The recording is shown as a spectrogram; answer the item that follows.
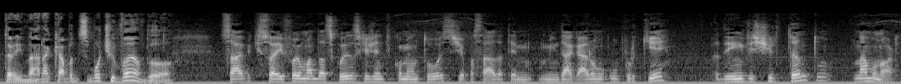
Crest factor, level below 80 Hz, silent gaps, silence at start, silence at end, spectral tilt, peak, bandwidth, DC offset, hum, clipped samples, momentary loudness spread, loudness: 18 dB; -30 dBFS; none; 0 s; 0 s; -4.5 dB/octave; 0 dBFS; 12 kHz; under 0.1%; none; under 0.1%; 10 LU; -18 LUFS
